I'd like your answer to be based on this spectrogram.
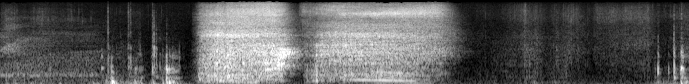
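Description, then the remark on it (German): A person blows their nose in two loud, rough, hissing bursts, the second longer and with a faint honking buzz, framed by a few soft clicks and rustles before and after. “Okay, ich muss nochmal äh, Zähne putzen, wollte ich gerade sagen, Nase putzen.”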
